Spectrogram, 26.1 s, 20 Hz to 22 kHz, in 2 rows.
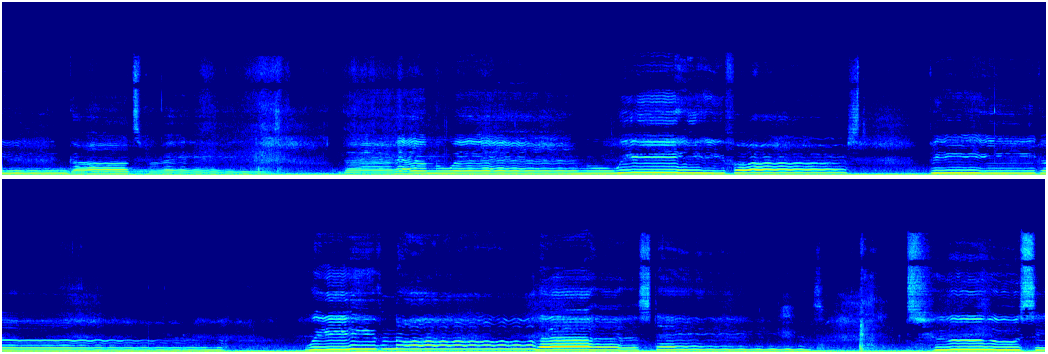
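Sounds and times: woman singing unaccompanied: 0:00.0 - 0:03.4, 0:04.2 - 0:10.8, 0:11.6 - 0:15.9, 0:16.8 - 0:23.3, 0:24.4 - 0:26.0.

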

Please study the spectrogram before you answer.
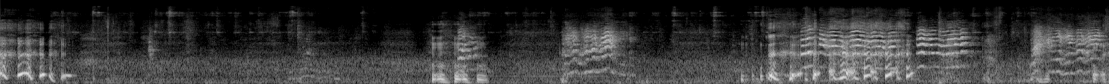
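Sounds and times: dog whimpering and whining: 0:05.6 - 0:06.5, 0:07.9 - 0:11.0.

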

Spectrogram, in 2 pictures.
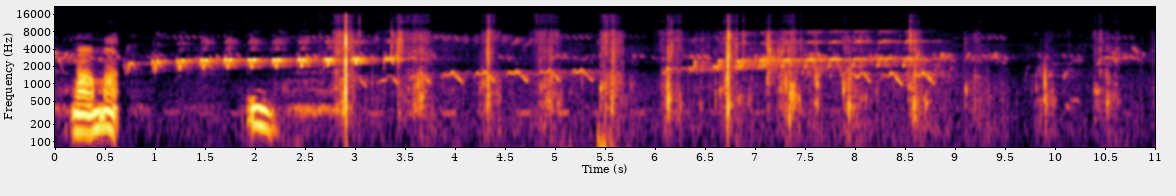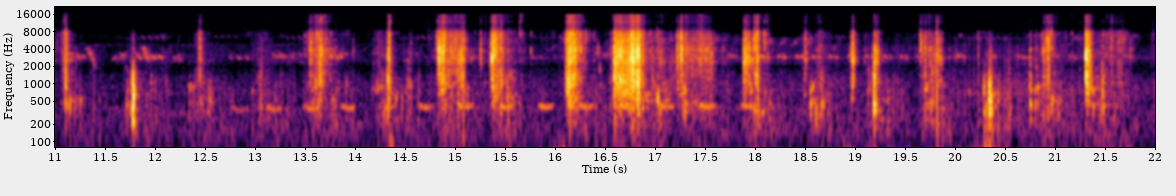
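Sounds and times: footsteps on dry leaves: 0:02.6 - 0:09.3, 0:12.3 - 0:22.0.

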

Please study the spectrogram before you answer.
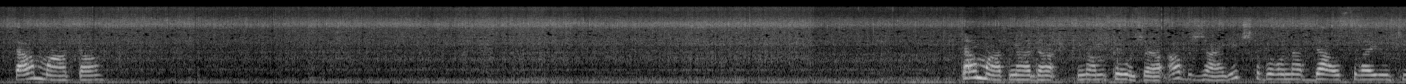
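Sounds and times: onion and tomato sizzling in oil: 0:00.0 - 0:14.0.

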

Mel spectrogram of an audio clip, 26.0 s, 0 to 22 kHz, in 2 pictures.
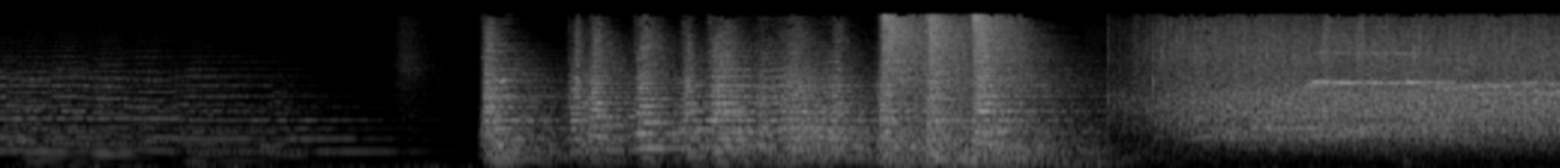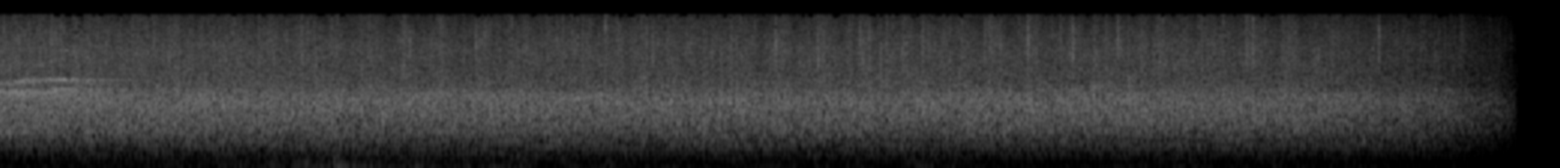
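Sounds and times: audience applause: 0:08.8 - 0:25.7.

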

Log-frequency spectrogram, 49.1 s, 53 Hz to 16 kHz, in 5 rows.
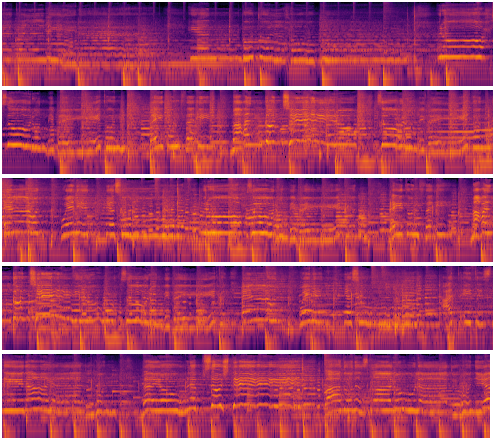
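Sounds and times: steady kick-drum beat: 0:00.0 - 0:05.5, 0:11.0 - 0:49.0
accordion: 0:00.0 - 0:09.0, 0:09.6 - 0:49.0
woman singing into microphone: 0:00.0 - 0:49.0
low beat: 0:15.6 - 0:20.6, 0:44.6 - 0:48.6.

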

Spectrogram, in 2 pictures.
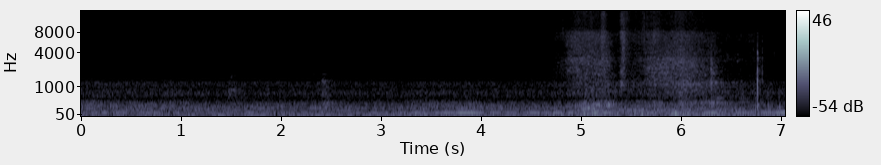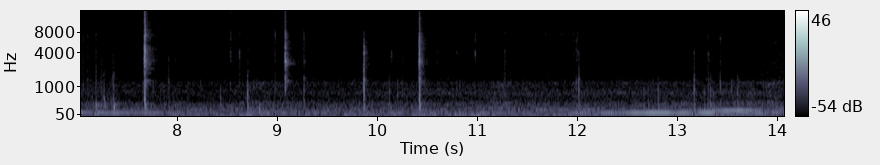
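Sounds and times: faint sharp clicks and ticks: 0:06.7 - 0:14.0.

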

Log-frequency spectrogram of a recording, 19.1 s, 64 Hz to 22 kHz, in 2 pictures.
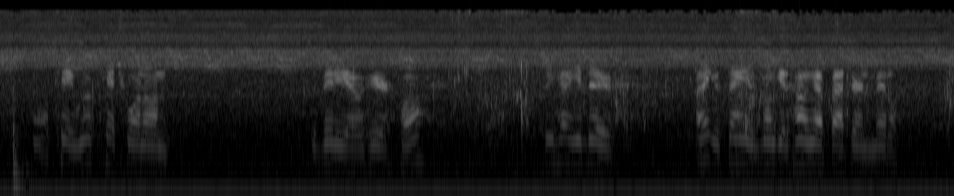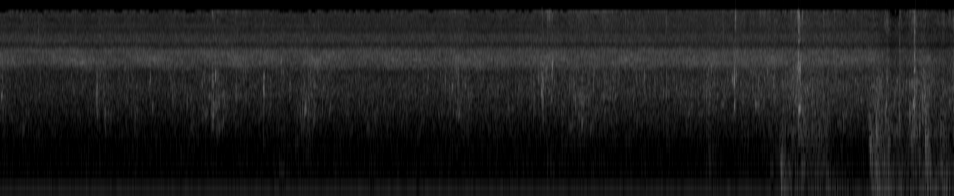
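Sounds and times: moving river water: 0:00.0 - 0:19.0
paddle splashes and drips: 0:00.0 - 0:19.0.

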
